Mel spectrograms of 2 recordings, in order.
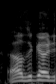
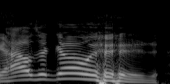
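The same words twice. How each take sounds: First: Quick, laughing How's it going; laughing redo. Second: Slow, stretched-out How's it going; drawn-out greeting. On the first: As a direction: break up laughing on the retake. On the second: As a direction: draw out the word going. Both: Pretend.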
